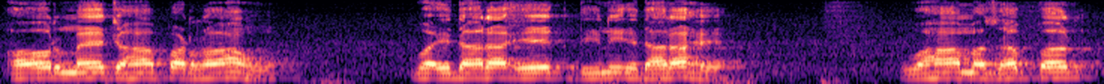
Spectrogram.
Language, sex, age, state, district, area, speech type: Urdu, male, 18-30, Bihar, Purnia, rural, spontaneous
